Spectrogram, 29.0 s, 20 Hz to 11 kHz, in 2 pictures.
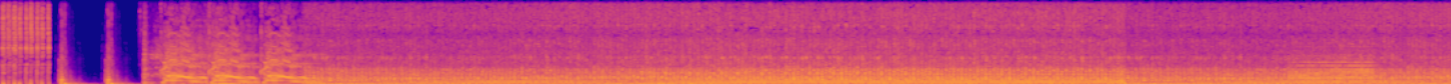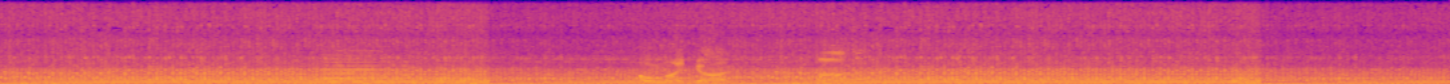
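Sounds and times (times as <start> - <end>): constant whine: 1.4 - 29.0
mini tractor engine running: 13.6 - 17.4.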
